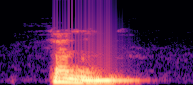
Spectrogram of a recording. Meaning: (adjective) 1. Of a person or animal, their actions, thoughts, etc.: brutal, cruel, harsh, heartless; also, evil, wicked 2. Of a place: harsh, savage, wild; of a thing: deadly; harmful
- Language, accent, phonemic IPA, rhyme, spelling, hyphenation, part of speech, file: English, Southern England, /ˈfɛlən/, -ɛlən, felon, fel‧on, adjective / noun, LL-Q1860 (eng)-felon.wav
